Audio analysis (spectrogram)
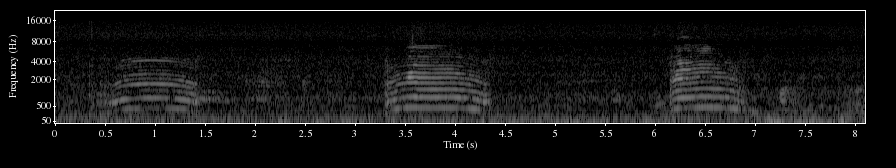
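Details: Abyssinian cat meowing three times, each meow a clear harmonic-rich tone rising then falling, roughly every two to three seconds, with a quieter short call at the end and low room noise beneath.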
